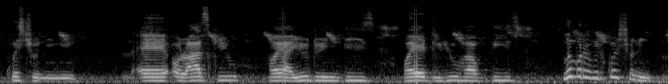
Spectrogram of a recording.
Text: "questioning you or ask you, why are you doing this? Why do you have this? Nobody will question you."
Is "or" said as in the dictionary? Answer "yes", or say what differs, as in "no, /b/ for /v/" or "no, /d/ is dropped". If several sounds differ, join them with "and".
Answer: no, /l/ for /ɹ/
